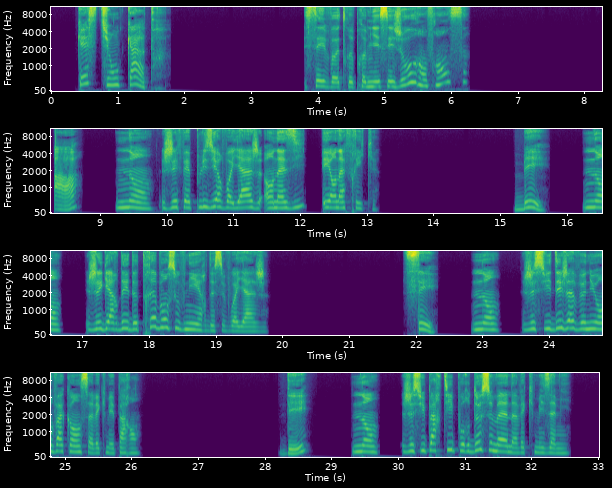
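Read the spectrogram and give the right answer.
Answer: C: Non, je suis déjà venue en vacances avec mes parents.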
